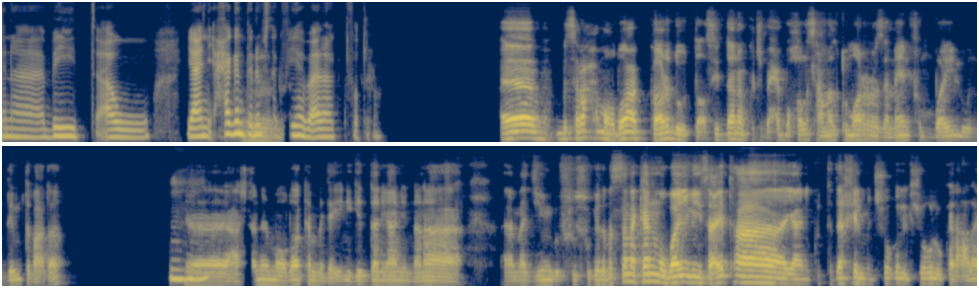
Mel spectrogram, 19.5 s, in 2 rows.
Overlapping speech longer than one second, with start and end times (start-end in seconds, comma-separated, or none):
none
